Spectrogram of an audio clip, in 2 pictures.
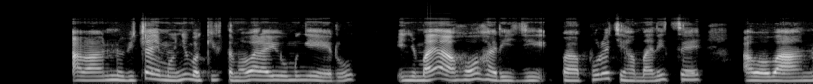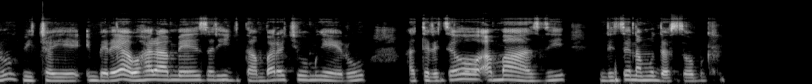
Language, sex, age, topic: Kinyarwanda, female, 18-24, government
